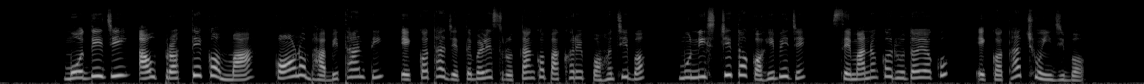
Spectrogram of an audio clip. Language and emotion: Odia, neutral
